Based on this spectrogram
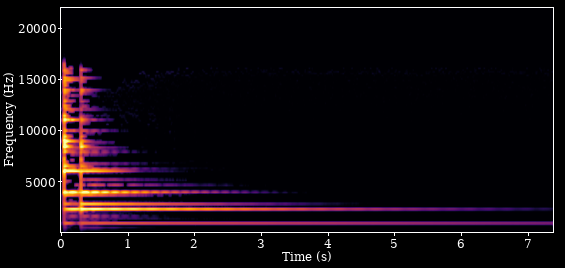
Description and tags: Sound of a bell hitted by a small metal ball inside it.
